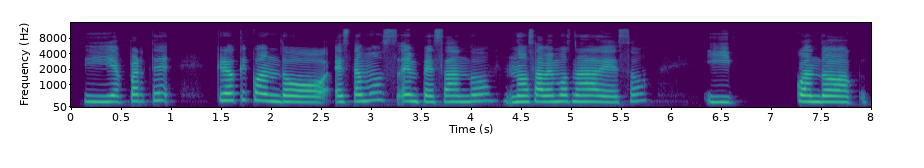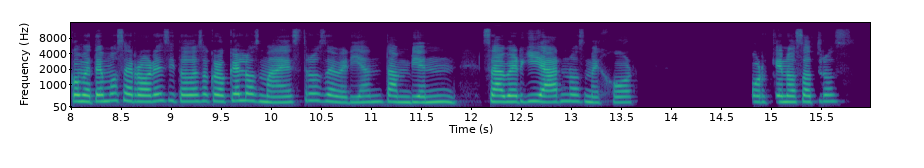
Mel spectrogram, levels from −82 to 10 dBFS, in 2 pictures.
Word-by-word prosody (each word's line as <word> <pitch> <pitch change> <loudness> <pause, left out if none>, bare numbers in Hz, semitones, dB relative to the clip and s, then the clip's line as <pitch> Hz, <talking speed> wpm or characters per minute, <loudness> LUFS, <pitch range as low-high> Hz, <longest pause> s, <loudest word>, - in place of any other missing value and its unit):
Y 260 0 0
aparte, 280 +2 -3 0.4
creo 310 0 +4
que 340 +1 -8
cuando 265 -6 +2
estamos 285 +5 -1
empezando 270 +1 0
no 260 0 +1
sabemos 270 +1 +2
nada 265 -1 +3
de 250 -1 0
eso. 285 +5 -8 0.5
Y 245 -1 -5 0.5
cuando 255 -3 +3
cometemos 280 +3 +2
errores 285 +1 +2
y 295 - -8
todo 275 0 +2
eso, 285 +1 -2
creo 275 -2 +1
que 300 +2 +3
los 300 -2 0
maestros 255 +4 -3
deberían 250 0 -3
también 245 0 -1 0.2
saber 260 -1 +3
guiarnos 275 0 +1
mejor. 240 0 -6 1.2
Porque 255 0 -1
nosotros. 275 +2 -3
265 Hz, 115 wpm, -22 LUFS, 255-280 Hz, 1.2 s, creo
